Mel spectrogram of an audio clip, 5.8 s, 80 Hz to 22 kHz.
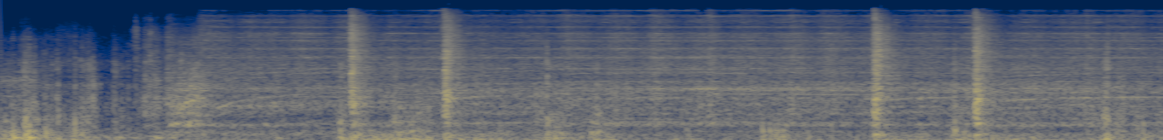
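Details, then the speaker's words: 1992 Honda Prelude that won't start, cranking: uneven clunks and short bursts, no steady starter spin, never catches. Suspected popped timing belt or cracked flywheel/flex plate, unconfirmed; engine to be torn down. "now there's two things i want to check on why this thing won't start the way it sounds it sounds like the timing belt might be popped or the flywheel or flex plate if you will pretty much that's probably pretty much cracked"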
